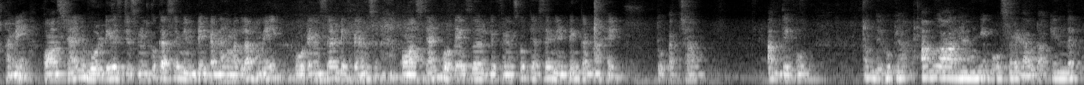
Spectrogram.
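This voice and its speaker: A man's voice: a little high, moderate pace, darkish tone. A male physics teacher giving a lecture, repeating phrases and asking the class rhetorical questions. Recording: echoey distant room mic with faint noise.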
